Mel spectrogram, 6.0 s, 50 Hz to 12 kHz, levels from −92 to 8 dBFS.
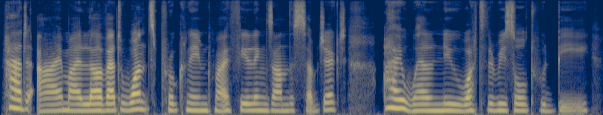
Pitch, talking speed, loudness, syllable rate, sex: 200 Hz, 200 wpm, -19 LUFS, 4.7 syllables/s, female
